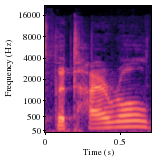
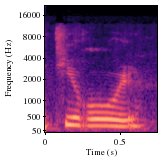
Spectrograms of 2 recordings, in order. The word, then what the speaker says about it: Tirol: The Tyrol? The Tyrol? How do you say it? In German it would be Tirol. Tirol. But, Okay. But if you pronounce it the English way, that's fine.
